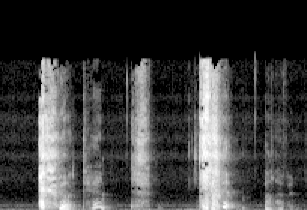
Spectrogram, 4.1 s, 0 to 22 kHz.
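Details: Person counting their own sneezes, trying to reach 10; two loud explosive sneezes, each with a short voiced catch, quiet breaths between. Sneezing.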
